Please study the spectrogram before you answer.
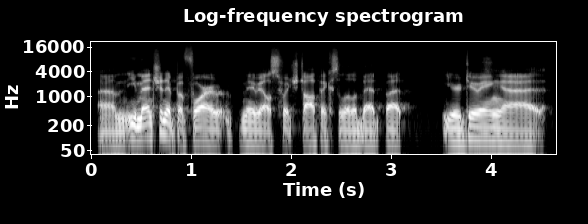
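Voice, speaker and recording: A man's voice: low-pitched, normal speed, dry recording. A man hosting a podcast, upbeat and enthusiastic while interviewing a guest. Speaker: podcast host.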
